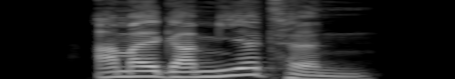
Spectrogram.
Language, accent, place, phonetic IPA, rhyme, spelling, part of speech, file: German, Germany, Berlin, [amalɡaˈmiːɐ̯tn̩], -iːɐ̯tn̩, amalgamierten, adjective / verb, De-amalgamierten.ogg
- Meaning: inflection of amalgamiert: 1. strong genitive masculine/neuter singular 2. weak/mixed genitive/dative all-gender singular 3. strong/weak/mixed accusative masculine singular 4. strong dative plural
